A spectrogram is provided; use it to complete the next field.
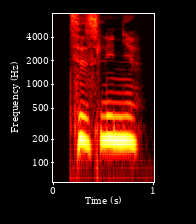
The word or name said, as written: tidslinje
